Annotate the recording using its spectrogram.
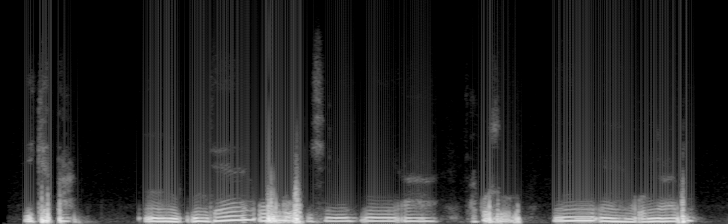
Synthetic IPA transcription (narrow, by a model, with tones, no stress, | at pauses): i˨kɛ˦t̪a˧˨ | n̩˨d͡ʒɛ˨˦o˧fu˦ho˦˧˨bi˨˦ʃi˧nĩ˧nĩ˦a˧ | sa˨˦ko̰˦˨so̰˧ | nĩ˦˨ | o̰˨mĩ˧ɔ˧ɾa˧bi˦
